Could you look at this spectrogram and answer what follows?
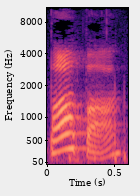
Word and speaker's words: papa: is the first word Papa is Jana so the accent are these sorry the emphasis is on the first syllable papa and that means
